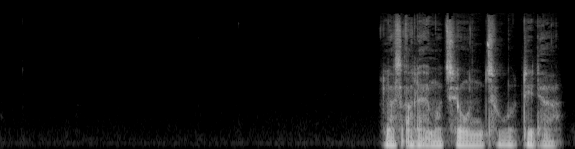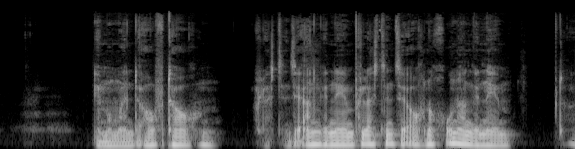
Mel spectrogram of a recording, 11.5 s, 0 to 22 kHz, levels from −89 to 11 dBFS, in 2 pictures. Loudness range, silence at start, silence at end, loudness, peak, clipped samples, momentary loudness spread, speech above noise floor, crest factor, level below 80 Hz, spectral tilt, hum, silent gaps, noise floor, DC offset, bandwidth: 6 LU; 3.8 s; 0 s; -18 LUFS; -2 dBFS; under 0.1%; 17 LU; 62 dB; 18 dB; -26 dBFS; -6 dB/octave; none; none; -78 dBFS; under 0.1%; 16 kHz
